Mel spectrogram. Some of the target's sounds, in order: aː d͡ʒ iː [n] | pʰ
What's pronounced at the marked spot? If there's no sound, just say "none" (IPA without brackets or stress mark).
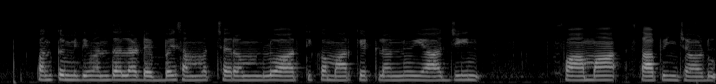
n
